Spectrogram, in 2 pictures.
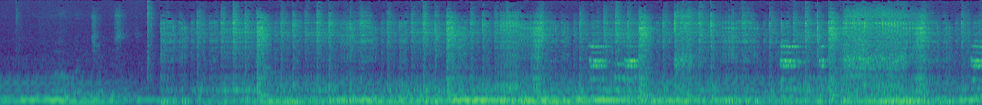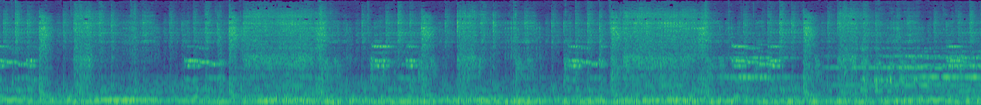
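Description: An original electronic composition played live on a custom three-manual MIDI keyboard with pedalboard, with organ-like synth sounds over a pulsing bass. It grows louder over the first several seconds, and from about ten seconds in a short high figure comes back about every three seconds.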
